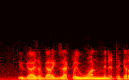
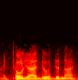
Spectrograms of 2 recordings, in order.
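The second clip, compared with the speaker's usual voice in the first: normal talking voice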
